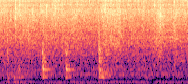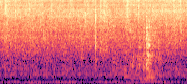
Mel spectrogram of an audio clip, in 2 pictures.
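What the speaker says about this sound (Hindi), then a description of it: "इसको हम अच्छे से भून लेंगे" Crushed ginger, garlic, cumin and coriander sizzle steadily in a pan for chicken tawa kaleji, with scattered clicks of stirring over a continuous crackling fry and no voices.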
